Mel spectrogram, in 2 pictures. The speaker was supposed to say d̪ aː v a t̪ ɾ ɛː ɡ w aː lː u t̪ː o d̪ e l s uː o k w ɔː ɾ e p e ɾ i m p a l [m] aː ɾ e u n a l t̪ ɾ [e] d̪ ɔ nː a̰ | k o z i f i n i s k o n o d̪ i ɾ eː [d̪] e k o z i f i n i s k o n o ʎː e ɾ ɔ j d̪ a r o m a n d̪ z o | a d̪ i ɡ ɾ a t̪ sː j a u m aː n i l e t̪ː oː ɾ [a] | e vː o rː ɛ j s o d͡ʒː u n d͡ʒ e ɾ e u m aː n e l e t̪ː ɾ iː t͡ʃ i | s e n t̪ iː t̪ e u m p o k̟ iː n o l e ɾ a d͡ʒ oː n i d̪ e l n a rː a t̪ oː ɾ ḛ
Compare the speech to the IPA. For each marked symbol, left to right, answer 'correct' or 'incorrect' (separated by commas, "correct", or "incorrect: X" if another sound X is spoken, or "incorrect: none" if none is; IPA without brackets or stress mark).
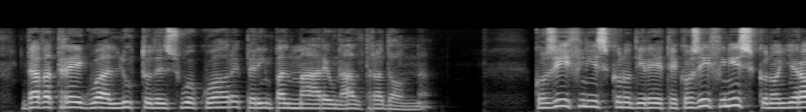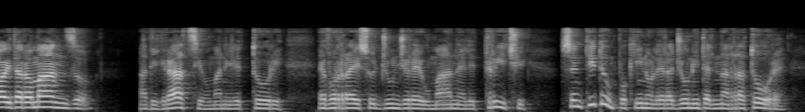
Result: correct, incorrect: a, incorrect: t̪, incorrect: i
